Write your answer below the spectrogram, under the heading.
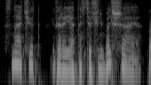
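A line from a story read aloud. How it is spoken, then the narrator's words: Whispered. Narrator (Russian): прошептала МДЖ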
